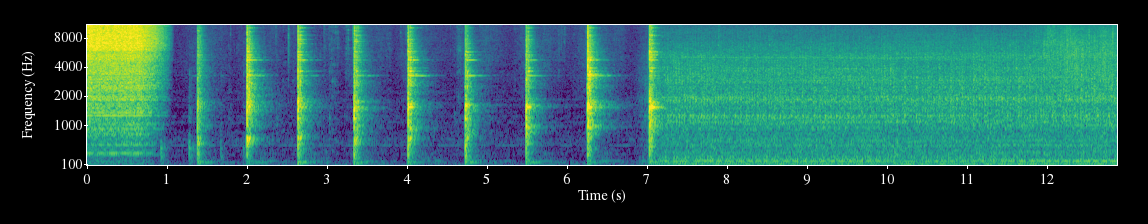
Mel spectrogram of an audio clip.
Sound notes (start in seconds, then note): 2.2 hammer clangouring; 6.8 engine rumbling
